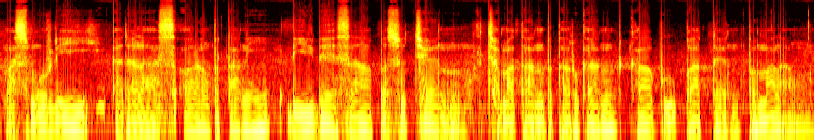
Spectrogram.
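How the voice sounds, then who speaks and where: A man with a deep voice and a Javanese accent narrates spooky tales as a radio-style host. He takes his time, speaking slowly and sounding a little hoarse from a cold. Faint noise and ambience sit behind him. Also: flat delivery, warm tone, dull audio. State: slightly hoarse from a cold and cough. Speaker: host of a horror story show. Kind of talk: radio-style horror storytelling.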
